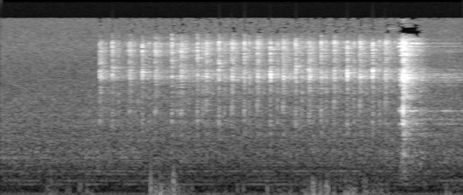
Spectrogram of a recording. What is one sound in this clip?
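Quick game sound effects patter rapidly from a tablet speaker.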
